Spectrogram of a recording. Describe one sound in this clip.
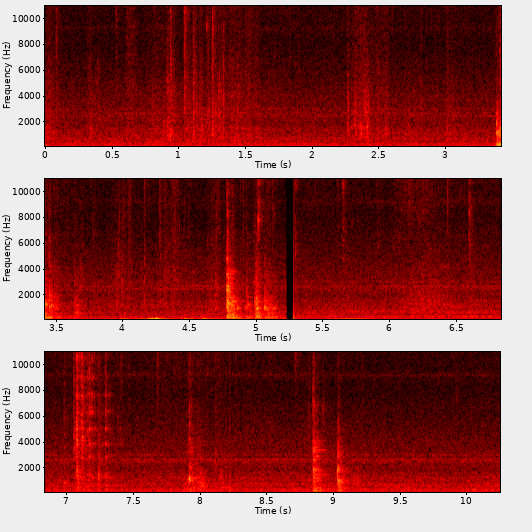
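Metal utensils clink and clatter.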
